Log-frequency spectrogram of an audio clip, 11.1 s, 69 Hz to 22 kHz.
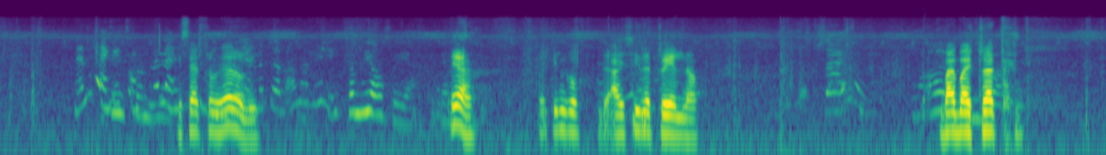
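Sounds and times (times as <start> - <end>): footsteps on stone and dirt: 0.0 - 1.7, 2.7 - 11.0.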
